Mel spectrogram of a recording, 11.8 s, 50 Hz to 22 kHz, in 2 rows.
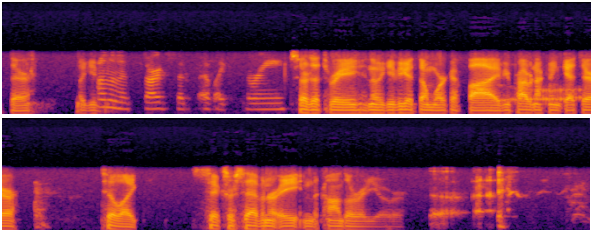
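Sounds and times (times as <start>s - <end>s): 
speech: 0.1s - 11.1s
person letting out a drawn-out croaky burp: 5.0s - 5.9s, 10.2s - 11.1s.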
